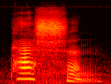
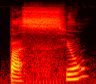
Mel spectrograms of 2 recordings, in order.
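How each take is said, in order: First: The word ends in a plain 'shun' sound. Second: The word ends in a nasal vowel. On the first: "shun, in English" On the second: "sion, in French"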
